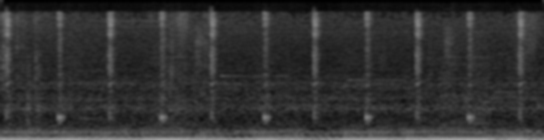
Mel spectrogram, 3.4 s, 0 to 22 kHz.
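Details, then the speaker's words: BMW E46 after fitting Revshift 95A polyurethane engine and transmission mounts: a low droning cabin vibration once the engine settles to its final idle around 700 rpm. It is mild and increases with AC on, passed through the stiff mounts. "hear that little vibration now there we go nadz little bit of vibration it seems like once the engine lowers down to its final idle about 700 rpm we're getting some vibrations down here but it's not that bad"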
